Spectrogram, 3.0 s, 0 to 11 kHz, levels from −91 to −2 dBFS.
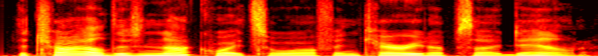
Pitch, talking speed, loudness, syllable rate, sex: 175 Hz, 200 wpm, -15 LUFS, 5.4 syllables/s, female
